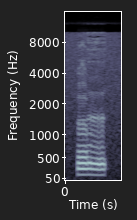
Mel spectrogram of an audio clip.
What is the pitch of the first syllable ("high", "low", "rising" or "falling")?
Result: low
